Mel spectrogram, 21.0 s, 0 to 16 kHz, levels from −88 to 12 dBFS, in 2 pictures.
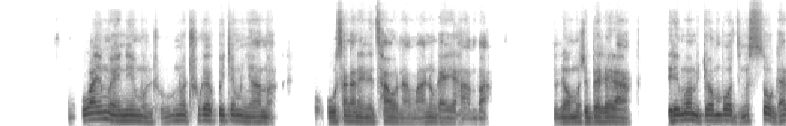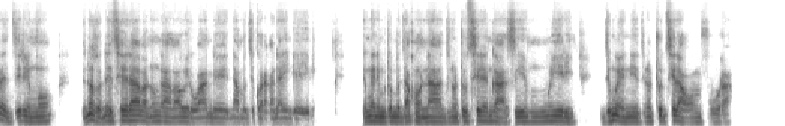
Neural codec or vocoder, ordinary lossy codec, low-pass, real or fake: none; Opus, 16 kbps; 14.4 kHz; real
